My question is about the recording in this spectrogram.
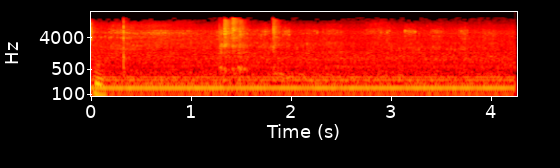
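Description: Hot air rework gun blowing onto a phone circuit board, a steady fan hum with rushing air, as it heats the board to desolder a SIM card connector.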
